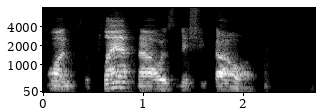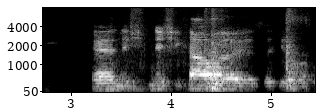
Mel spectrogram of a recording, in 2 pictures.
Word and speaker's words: Nishikawa: What I'm finding out is that the most resistant one to plant now is Nishikawa.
